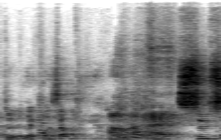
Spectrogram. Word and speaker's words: SUSE: That close up at SUSE. Apparently, that's how you pronounce it. I always thought it was Suze, like as in Dr. Seuss.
